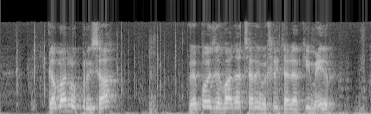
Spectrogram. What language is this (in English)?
Hebrew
